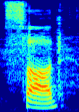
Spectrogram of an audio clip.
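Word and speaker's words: ص: have the letter sod saad like saduk sadak so the first letter is basically similar to an s but more like a heavy s when you pronounce this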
